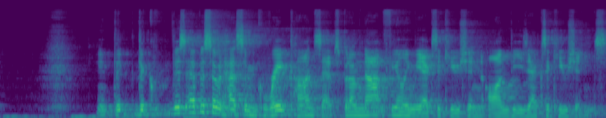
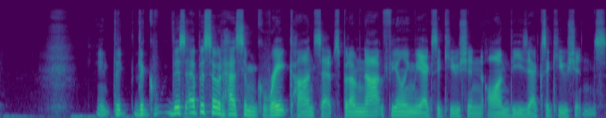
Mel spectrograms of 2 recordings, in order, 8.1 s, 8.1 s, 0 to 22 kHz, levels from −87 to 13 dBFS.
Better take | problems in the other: second | room echo; slight; dies away in 1.3 s

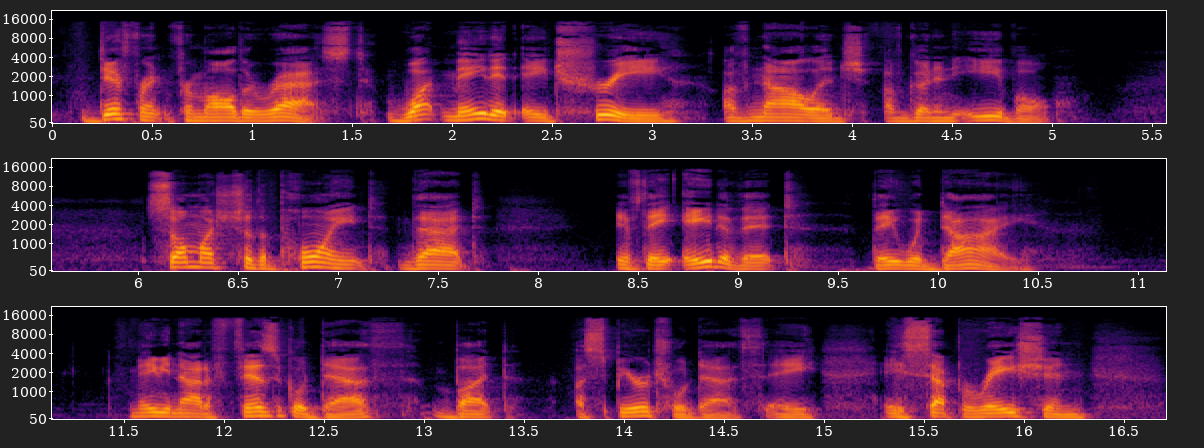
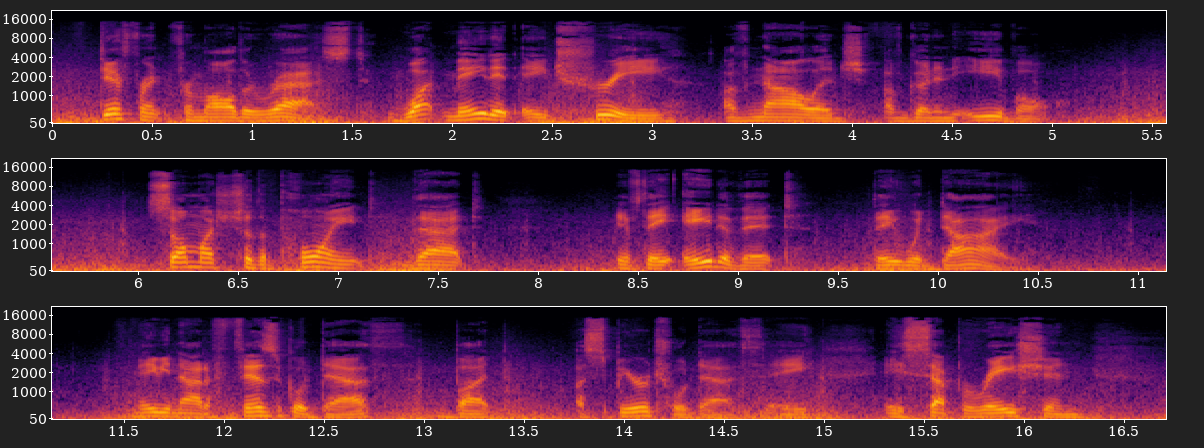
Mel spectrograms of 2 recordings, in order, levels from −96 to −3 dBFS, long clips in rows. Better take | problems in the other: first | wind noise on the microphone; occasional gusts; 20 dB below the speech

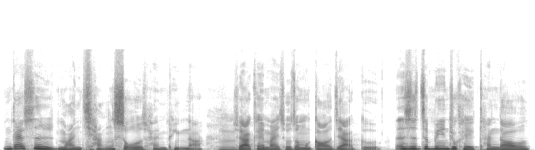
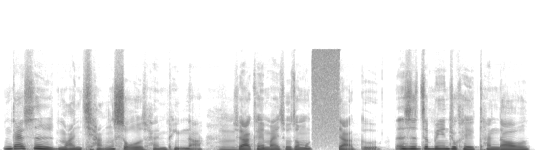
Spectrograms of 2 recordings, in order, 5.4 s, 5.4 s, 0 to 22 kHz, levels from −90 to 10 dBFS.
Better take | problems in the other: first | audio cutting out; filled with static; at 3 s

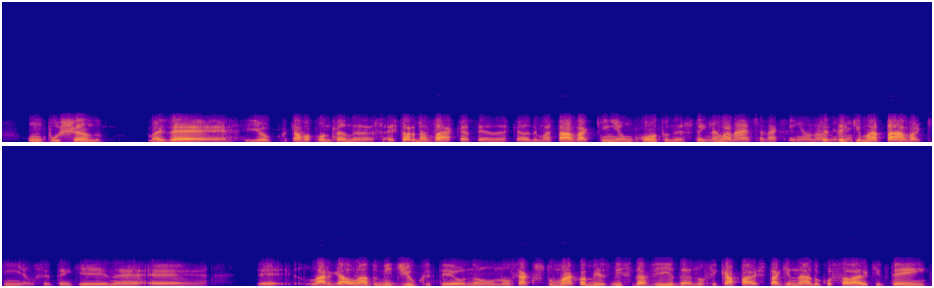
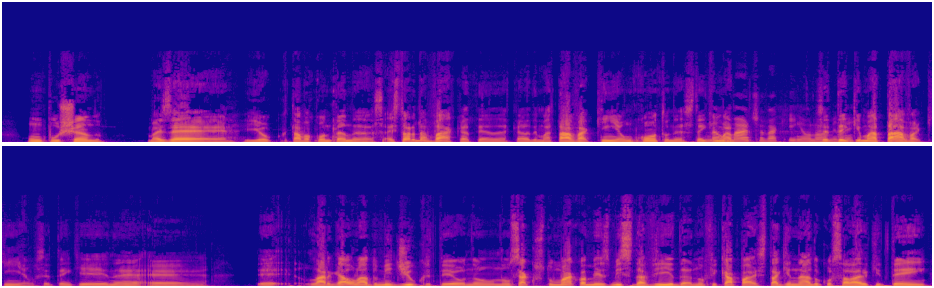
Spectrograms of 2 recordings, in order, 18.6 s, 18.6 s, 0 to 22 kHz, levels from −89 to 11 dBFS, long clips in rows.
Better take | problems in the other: second | phone-call audio

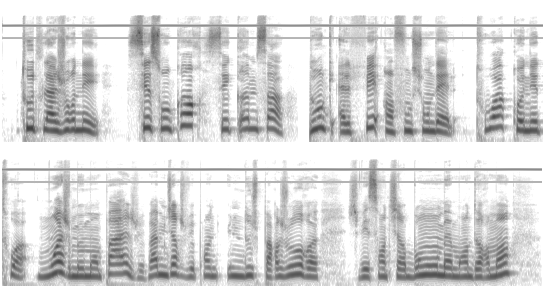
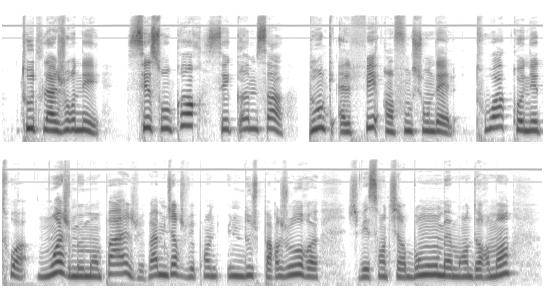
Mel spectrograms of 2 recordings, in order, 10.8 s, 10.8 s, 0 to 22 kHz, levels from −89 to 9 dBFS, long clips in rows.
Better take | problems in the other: second | high-pitched whine; loud; throughout; 12 kHz, 10 dB below the speech; faint in the second

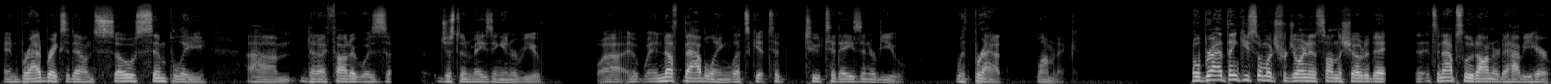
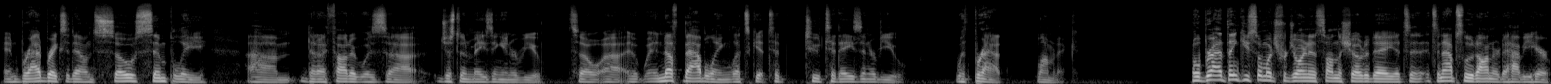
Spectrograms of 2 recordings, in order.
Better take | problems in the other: second | audio cutting out; at 4 s, at 5.5 s and at 14 s

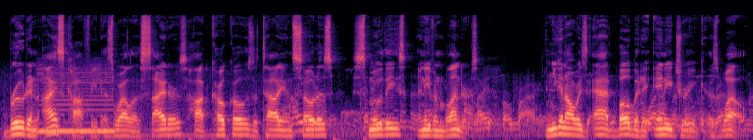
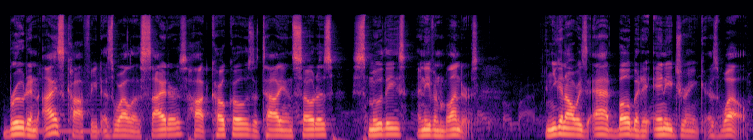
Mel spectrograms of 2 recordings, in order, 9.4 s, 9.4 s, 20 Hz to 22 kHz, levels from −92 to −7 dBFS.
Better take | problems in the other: second | alarms or sirens; loud; throughout; 9 dB below the speech; faint in the second

